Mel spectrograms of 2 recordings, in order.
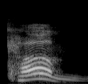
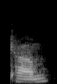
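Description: First: It is said loudly with excitement. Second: It is said fairly calmly.

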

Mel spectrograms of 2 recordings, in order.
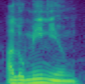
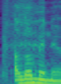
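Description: First: It is said the British way, aluminium. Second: It is said the North American way, aluminum.

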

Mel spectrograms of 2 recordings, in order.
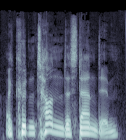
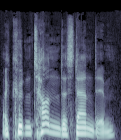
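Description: First: The 'ton' sound between the words is stressed. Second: The 'ton' sound between the words is stressed.

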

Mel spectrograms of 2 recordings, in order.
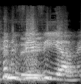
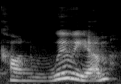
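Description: First: It has an English-style pronunciation. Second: It has a classical Latin-style pronunciation. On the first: The speaker calls it wrong. "if you don't" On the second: The speaker calls it right. "if you pronounce it properly"

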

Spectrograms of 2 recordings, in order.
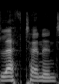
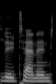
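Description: First: It is said the British way. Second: It is said the American way. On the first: "it's Lieutenant in England" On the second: "but it's Lieutenant in America"

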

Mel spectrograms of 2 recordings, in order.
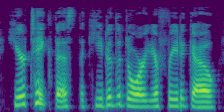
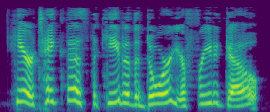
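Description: First: It is said in an icy, cold tone. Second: It is said in a warm, tender tone.

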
